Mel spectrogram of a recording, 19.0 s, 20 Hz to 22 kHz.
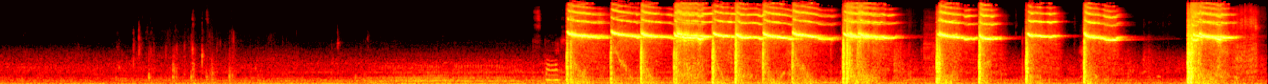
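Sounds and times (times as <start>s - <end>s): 
ring of firecrackers exploding with shrill whistling screeches: 8.5s - 17.1s, 17.8s - 18.9s.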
